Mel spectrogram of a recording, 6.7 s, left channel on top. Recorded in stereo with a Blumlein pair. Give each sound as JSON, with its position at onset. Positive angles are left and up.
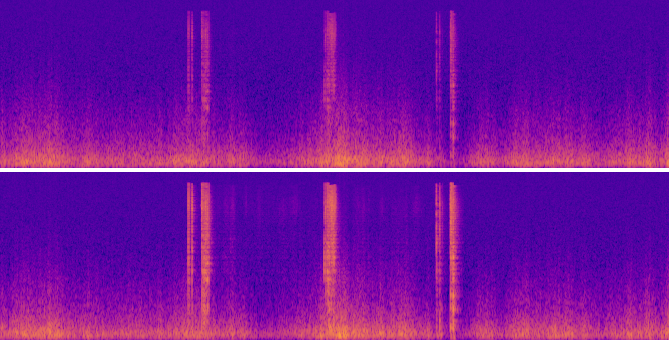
{"t": 1.9, "sound": "tearing paper", "azimuth_deg": -35}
